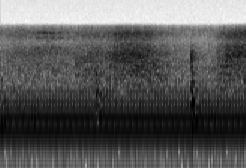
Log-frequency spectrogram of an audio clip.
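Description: Steady electrical mains hum on the recording, a low buzz with a ladder of overtones, from the faulty microphone that the hosts say they need to fix.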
